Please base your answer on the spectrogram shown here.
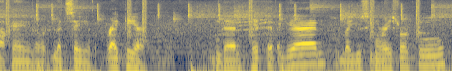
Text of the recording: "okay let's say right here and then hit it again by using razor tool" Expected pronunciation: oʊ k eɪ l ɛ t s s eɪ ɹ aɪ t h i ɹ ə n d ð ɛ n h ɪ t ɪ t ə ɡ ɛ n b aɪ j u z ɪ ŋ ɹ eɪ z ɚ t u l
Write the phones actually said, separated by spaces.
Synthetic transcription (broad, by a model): oʊ k eɪ l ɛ t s s eɪ ɹ aɪ t h i ɹ ə n d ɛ n h ɪ t ɪ t ə ɡ ɛ n b aɪ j u s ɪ ŋ ɹ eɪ s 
